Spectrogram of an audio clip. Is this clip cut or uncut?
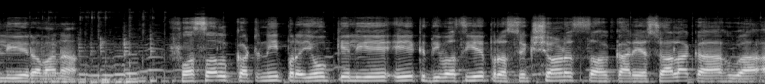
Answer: uncut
